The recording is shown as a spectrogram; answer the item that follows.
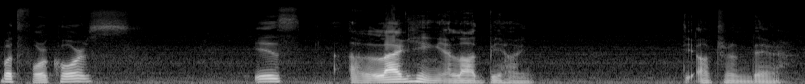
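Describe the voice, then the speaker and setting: A man's very deep, low voice swinging very widely in pitch, at a very slow pace with long, frequent pauses. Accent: non-native. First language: not English. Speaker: tech YouTuber. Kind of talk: tutorial. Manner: halting.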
